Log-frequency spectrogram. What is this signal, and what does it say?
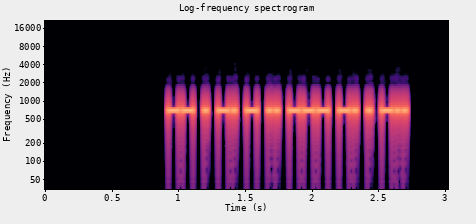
Morse code, heard as a keyed tone, about 44 wpm, 700 Hz. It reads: MENTIONED
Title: ED Suffix - Top 100 Words with Base Words 45wpm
